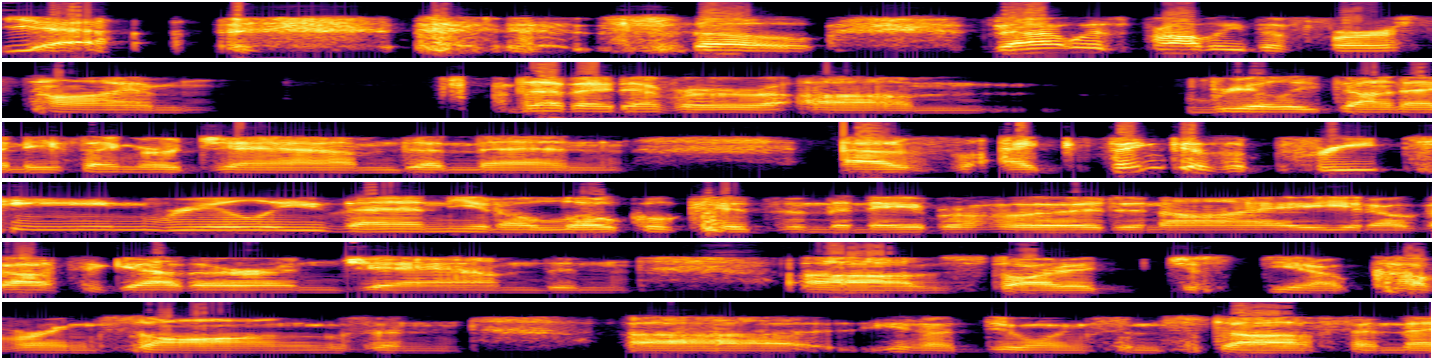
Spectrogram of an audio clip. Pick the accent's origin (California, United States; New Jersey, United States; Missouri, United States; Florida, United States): New Jersey, United States; moved away as an adult; also born or lived in New York; I was born and raised in New Jersey, and then I moved to New York in my early 20s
